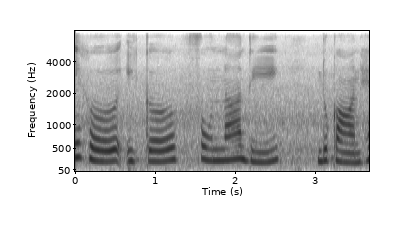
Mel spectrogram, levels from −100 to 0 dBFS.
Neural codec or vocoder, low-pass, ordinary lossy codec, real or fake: none; 7.2 kHz; none; real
